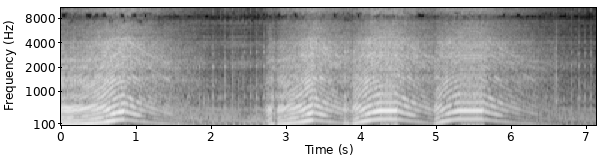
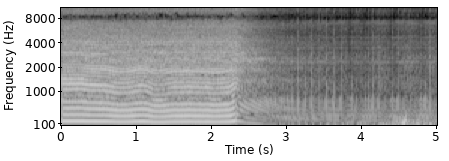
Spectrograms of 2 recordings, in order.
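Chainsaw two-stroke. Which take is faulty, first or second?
second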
